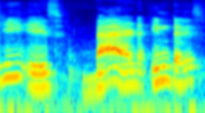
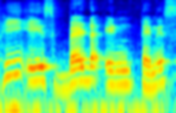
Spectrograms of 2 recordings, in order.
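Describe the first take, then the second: First: "bad" with an open a, not "bed"; corrected "bad". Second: "bad" said as "bed", with a short e; misspelt "bad" read out. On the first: Teacher corrects the misspelling for students, "bad" said with an open a. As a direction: open the vowel wide on "bad". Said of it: "చిన్న చిన్న spelling mistakes చూడండి". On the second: Teacher reads the misprinted question to students, "bad" sounding like "bed". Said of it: "బెడ్ కాదు". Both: Shown as a demonstration.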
